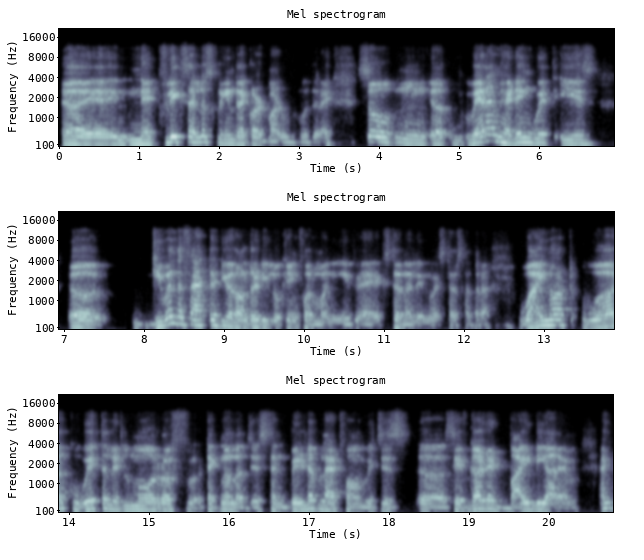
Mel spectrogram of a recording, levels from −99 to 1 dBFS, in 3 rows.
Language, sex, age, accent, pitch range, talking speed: Kannada, male, 30-49, native, 115-145 Hz, 145 wpm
